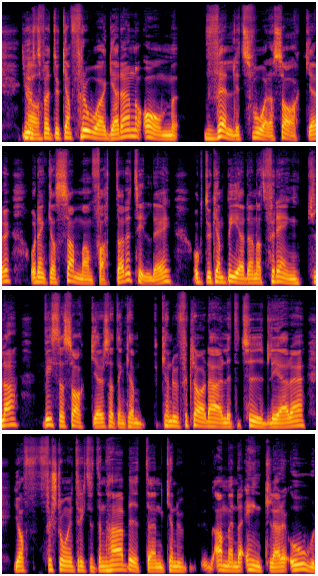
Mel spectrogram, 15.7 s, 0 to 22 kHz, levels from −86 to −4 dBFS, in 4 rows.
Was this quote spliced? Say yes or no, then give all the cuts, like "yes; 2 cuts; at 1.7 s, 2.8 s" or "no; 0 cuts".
no; 0 cuts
